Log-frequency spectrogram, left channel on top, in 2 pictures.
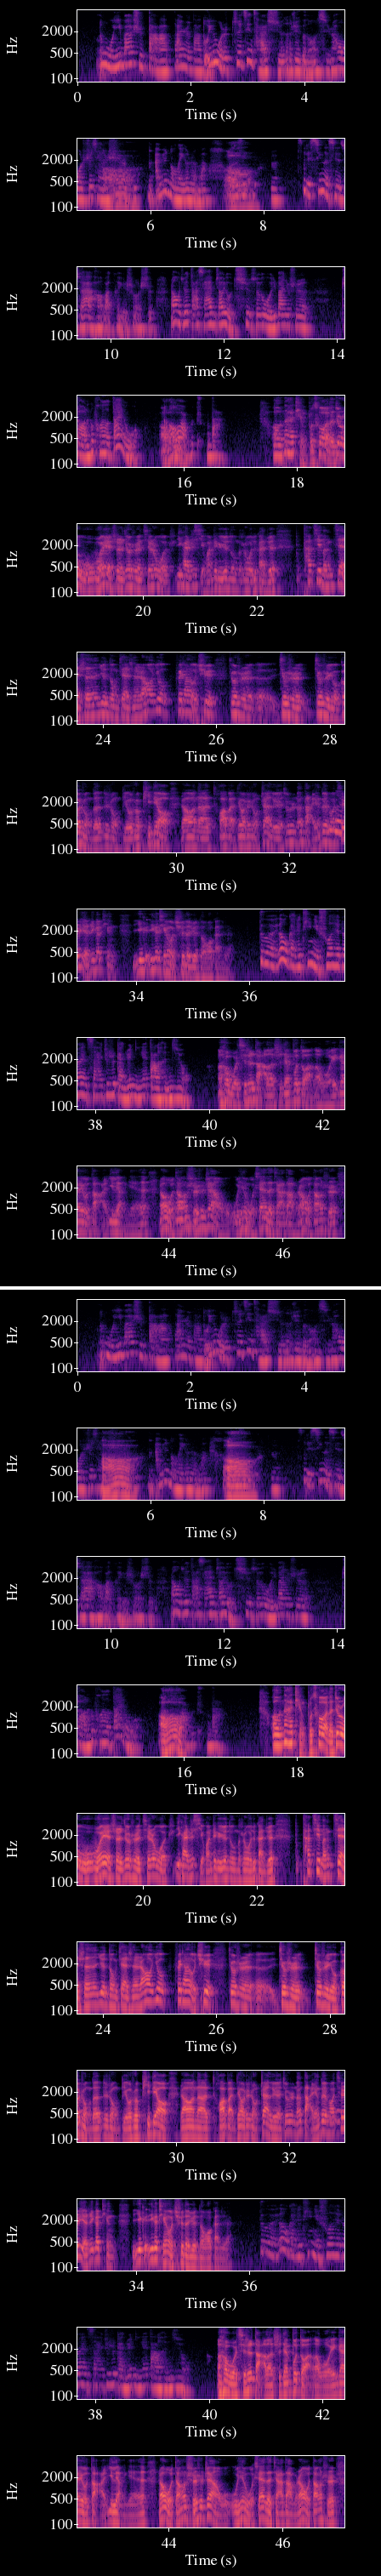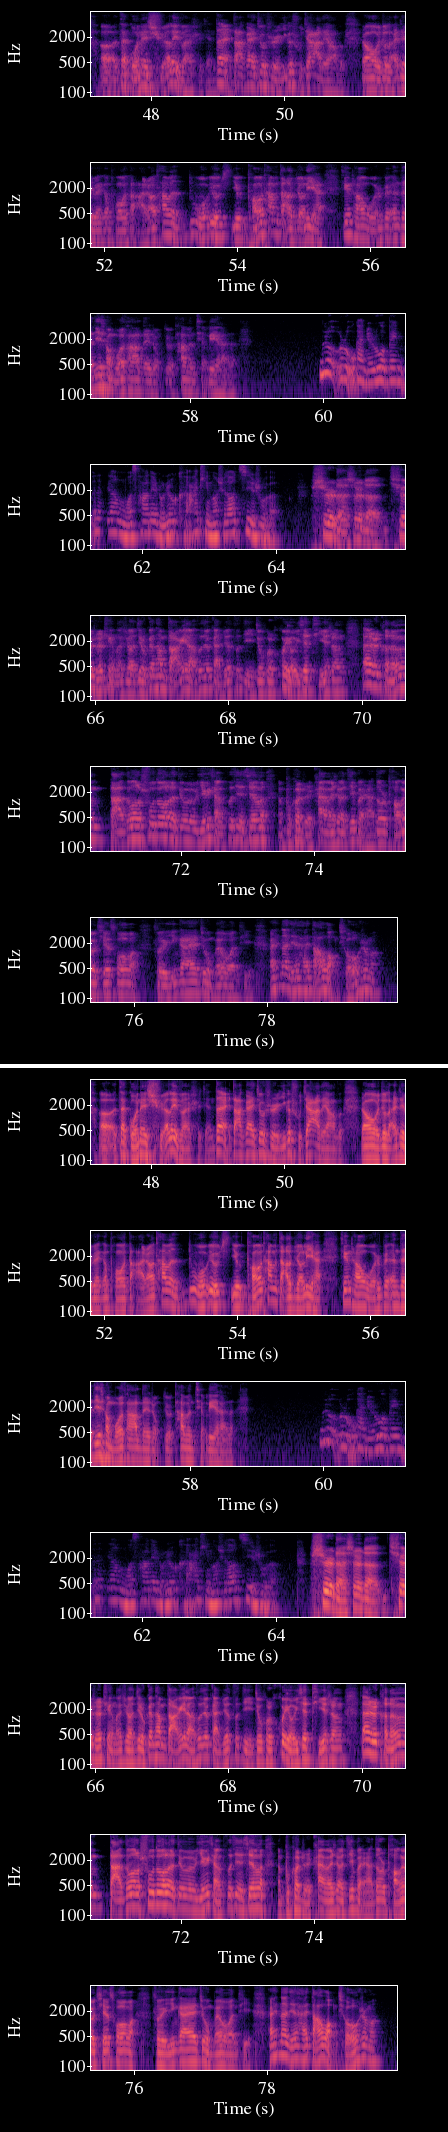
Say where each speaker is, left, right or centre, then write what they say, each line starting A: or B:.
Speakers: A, on the left (about 65°); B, on the right (about 45°).
A: 那我一般是打单人打多，因为我是最近才学的这个东西。然后我之前是不是很爱运动的一个人嘛，
B: 哦，哦，
A: 我最近就是最新的兴趣爱好吧，可以说是。然后我觉得打起来还比较有趣，所以我一般就是找了个朋友带我，
B: 哦。
A: 然后偶尔会双打。
B: 哦，那还挺不错的。就是我，我也是，就是其实我一开始喜欢这个运动的时候，我就感觉不它既能健身、运动健身，然后又非常有趣，就是呃，就是就是有各种的这种，比如说劈吊，然后呢滑板吊这种战略，就是能打赢对方，
A: 对，
B: 其实也是一个挺一个一个挺有趣的运动，我感觉。
A: 对，但我感觉听你说那些专业词，还就是感觉你应该打了很久。
B: <laughs> 啊，我其实打了时间不短了，我应该有打一两年。然后我当时是这样，
A: 哦，
B: 我我因为我现在在加拿大嘛，然后我当时呃在国内学了一段时间，但也大概就是一个暑假的样子。然后我就来这边跟朋友打，然后他们我有有朋友他们打的比较厉害，经常我是被摁在地上摩擦的那种，就是他们挺厉害的。
A: 那我感觉如果被摁在地上摩擦那种，就可还挺能学到技术的。
B: 是的，是的，确实挺能学到技术，跟他们打个一两次就感觉自己就会会有一些提升，但是可能打多了、输多了就影响自信心了。嗯不过只是开玩笑，基本上都是朋友切磋嘛，所以应该就没有问题。哎，那您还打网球是吗？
